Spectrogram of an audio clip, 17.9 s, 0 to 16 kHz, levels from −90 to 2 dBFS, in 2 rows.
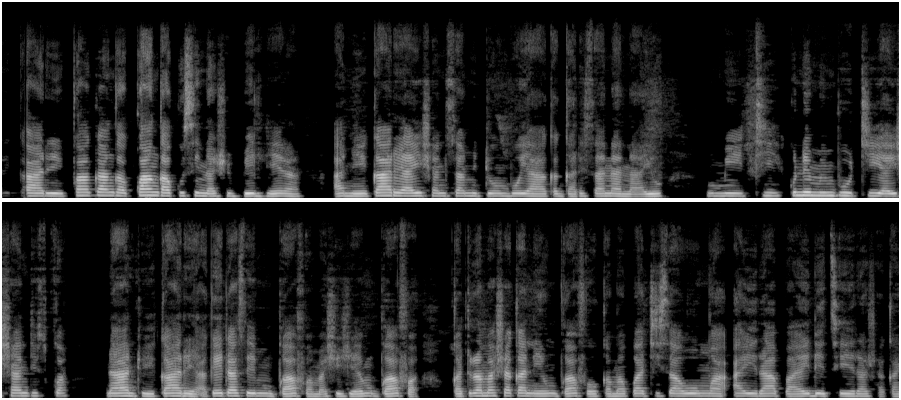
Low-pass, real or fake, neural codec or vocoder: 14.4 kHz; real; none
